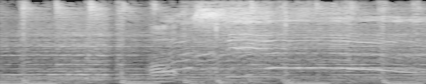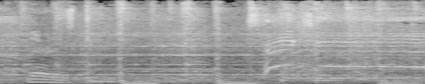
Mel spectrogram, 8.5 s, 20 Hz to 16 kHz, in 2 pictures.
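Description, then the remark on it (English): A loud song, almost 13 minutes long, with a man shouting his vocals in strained, sustained lines over dense, driving instrumentation that stays steady and intense throughout and grows louder and bigger as it goes on, with a brief spoken voice near the start. “Again, would you expect him to be shouting like that over this?”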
